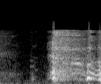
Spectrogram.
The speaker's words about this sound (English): Yeah, I'm coughing. You okay there? Yeah, sounded like you're dying a little bit. You know, try to go down the wrong way, that's all.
